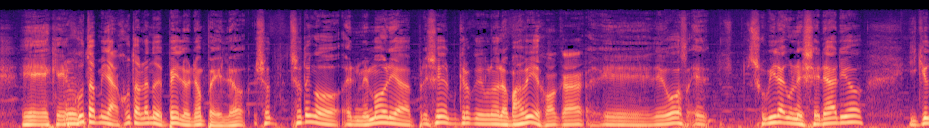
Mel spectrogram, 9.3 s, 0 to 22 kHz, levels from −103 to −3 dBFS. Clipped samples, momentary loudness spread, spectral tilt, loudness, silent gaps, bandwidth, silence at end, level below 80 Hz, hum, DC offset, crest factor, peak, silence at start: under 0.1%; 9 LU; -7 dB/octave; -16 LUFS; none; 15 kHz; 0 s; -36 dBFS; none; under 0.1%; 14 dB; -2 dBFS; 0 s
